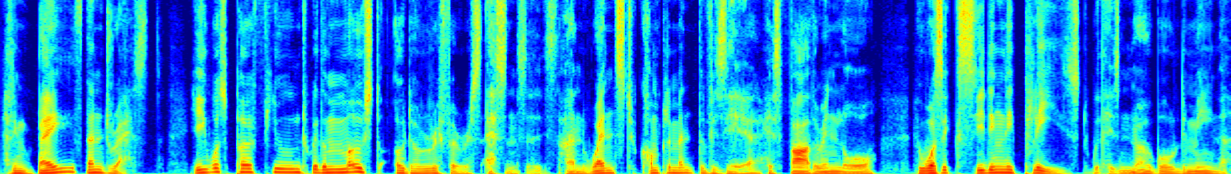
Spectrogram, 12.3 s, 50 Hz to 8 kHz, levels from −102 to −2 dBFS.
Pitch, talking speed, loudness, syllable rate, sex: 105 Hz, 145 wpm, -22 LUFS, 4.6 syllables/s, male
